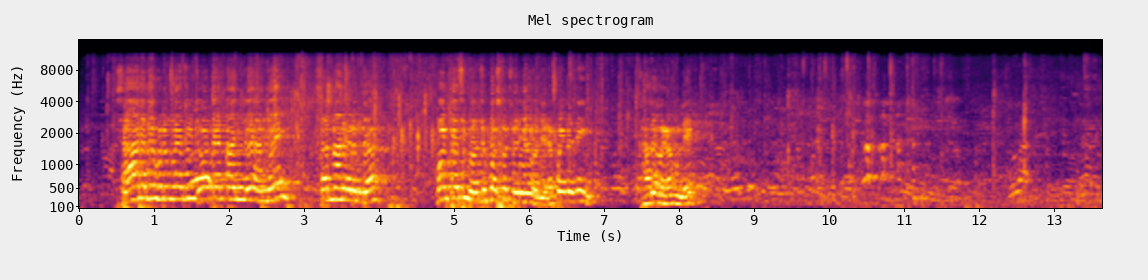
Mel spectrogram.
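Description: A young man sings into a microphone through loudspeakers in a large hall.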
